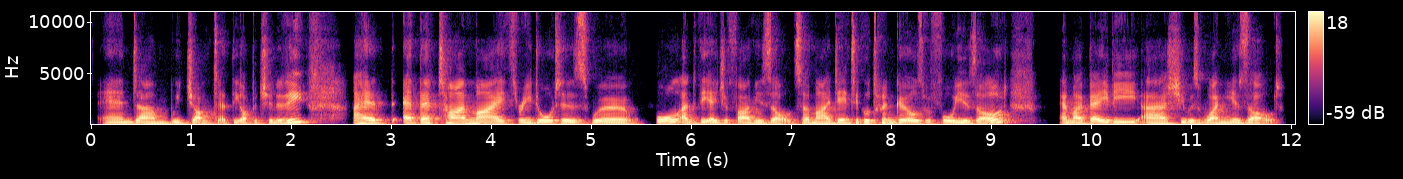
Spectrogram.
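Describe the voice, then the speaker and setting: A middle-aged woman with a mixed South African and Australian accent, talking as an interview guest. Her voice sits low for a woman. She tells her story in an animated, chatty way, full of fillers. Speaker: guest, business owner. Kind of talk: casual interview chat.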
